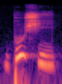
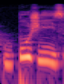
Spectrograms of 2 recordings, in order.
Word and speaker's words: bougies: Et je le répète, on ne prononce pas la marque du pluriel. Bougie, une bougie des bougies. Bougie, une bougie des bougies. Là encore, on ne dit pas bougiese.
